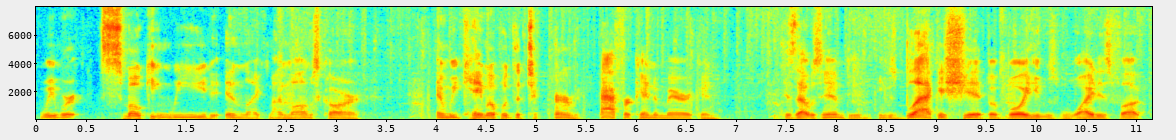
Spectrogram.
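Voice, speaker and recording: A man in his forties chatting on a game stream, rambling through profane stories and acting out the voices in them. His voice sits slightly low in pitch. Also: unhurried, slight background noise. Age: 40s. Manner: profane, rambling storyteller who acts out voices. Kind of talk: casual chat while gaming.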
